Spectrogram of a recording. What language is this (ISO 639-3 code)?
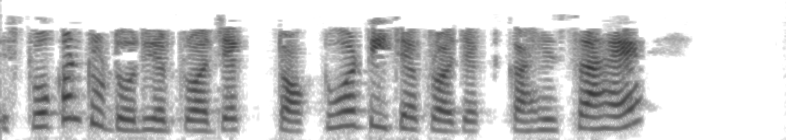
hin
